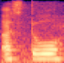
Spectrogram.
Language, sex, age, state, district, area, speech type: Sanskrit, female, 45-60, Karnataka, Mandya, urban, spontaneous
